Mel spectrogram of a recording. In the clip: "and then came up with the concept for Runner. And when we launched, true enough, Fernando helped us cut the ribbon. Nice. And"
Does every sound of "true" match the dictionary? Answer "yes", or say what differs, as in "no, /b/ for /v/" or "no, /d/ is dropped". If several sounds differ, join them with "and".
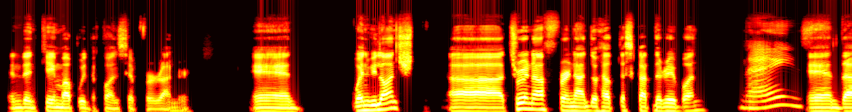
yes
